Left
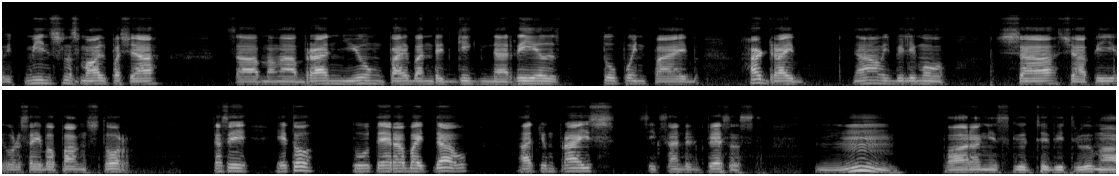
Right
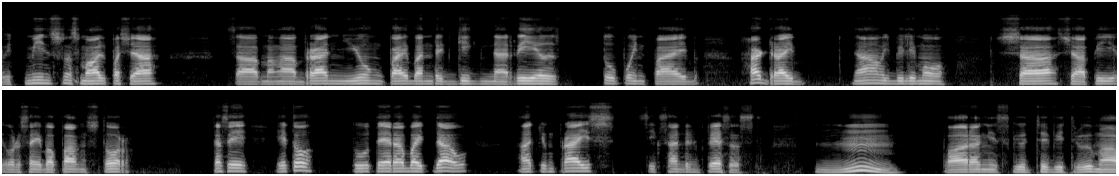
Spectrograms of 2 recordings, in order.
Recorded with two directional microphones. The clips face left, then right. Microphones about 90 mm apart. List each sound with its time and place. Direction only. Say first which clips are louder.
0.0 s speech: right 5 dB; 30° right (ahead or behind)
